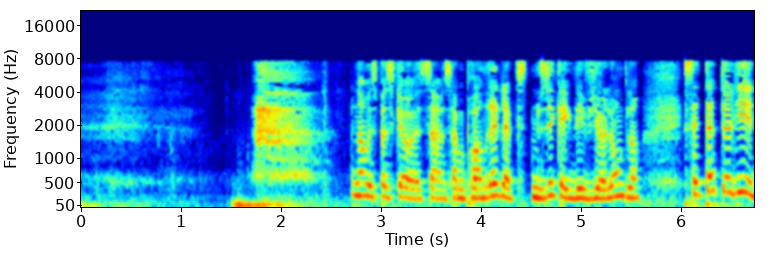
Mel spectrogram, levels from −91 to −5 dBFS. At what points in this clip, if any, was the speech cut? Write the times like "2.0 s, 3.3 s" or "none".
2.7 s, 5.4 s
